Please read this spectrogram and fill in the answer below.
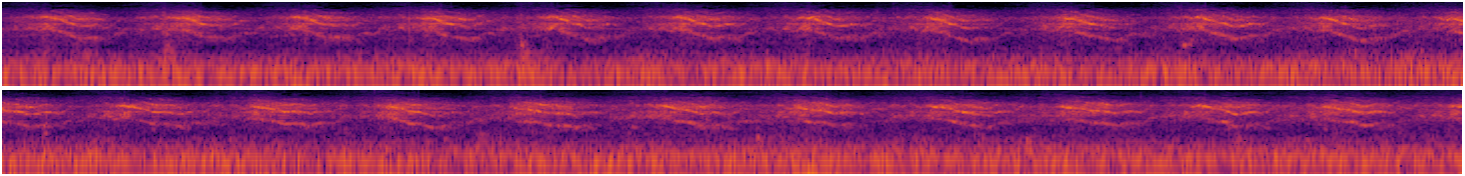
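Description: A fishing reel being cranked steadily, giving a high squeak that glides downward about twice a second, turn after turn.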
